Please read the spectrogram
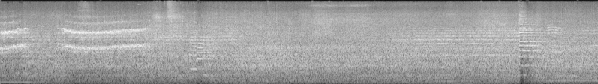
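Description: Vehicle convoy of coaches and cars passing slowly with engine and traffic noise, and car horns honking: a long horn blast ends about half a second in and another sounds from about one to three seconds, with fainter toots later.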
